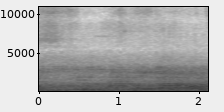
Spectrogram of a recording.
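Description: Steady background noise of a railway station ticket hall: an even hum with no single sound standing out.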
